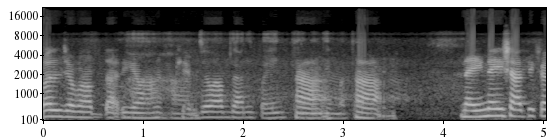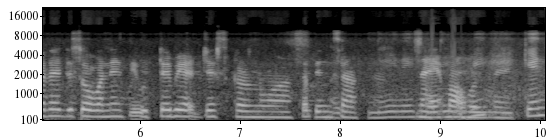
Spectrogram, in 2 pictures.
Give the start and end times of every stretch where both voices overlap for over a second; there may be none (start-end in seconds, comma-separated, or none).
none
